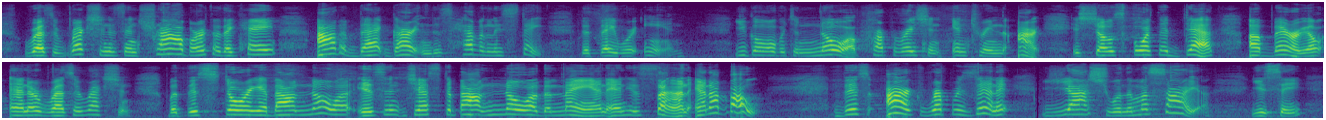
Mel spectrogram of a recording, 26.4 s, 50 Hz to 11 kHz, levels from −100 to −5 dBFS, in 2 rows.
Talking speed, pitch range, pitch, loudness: 140 wpm, 215-270 Hz, 235 Hz, -26 LUFS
